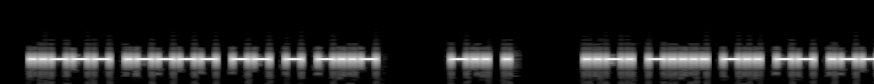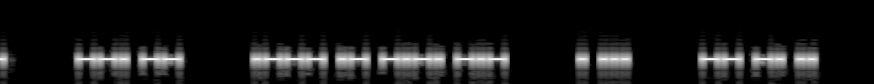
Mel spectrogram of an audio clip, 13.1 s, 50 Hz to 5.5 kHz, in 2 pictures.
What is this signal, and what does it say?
Morse code, heard as a keyed tone, about 30 wpm, 700 Hz. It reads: 21MTX DE F6DMW GM JACK ES MNI
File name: UK MASTER QSOs TRAINING / 30WPM / UK MASTER QSOs 0011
